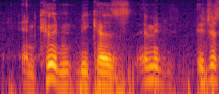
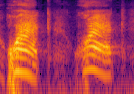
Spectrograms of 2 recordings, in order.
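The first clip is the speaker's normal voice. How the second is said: loud, high percussive sound effect; imitated hammer blows; 12 semitones higher, 5 dB louder than usual. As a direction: voice each blow of the hammer.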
